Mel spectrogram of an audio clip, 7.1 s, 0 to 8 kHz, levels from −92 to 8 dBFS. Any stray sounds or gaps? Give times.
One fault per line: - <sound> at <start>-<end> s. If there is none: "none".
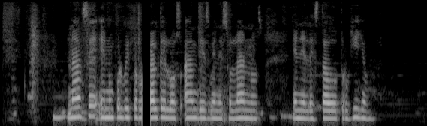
- dropout at 2.4-2.5 s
